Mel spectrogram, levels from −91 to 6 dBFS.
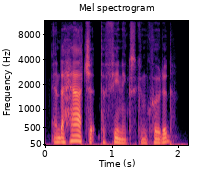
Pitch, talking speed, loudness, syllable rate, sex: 105 Hz, 165 wpm, -20 LUFS, 5.8 syllables/s, male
